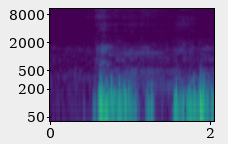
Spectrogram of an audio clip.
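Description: Honeybees buzz at a hive during an early March inspection of a weakened overwintered colony, two close bursts of low droning hum separated by a brief dip, with quiet before the first.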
